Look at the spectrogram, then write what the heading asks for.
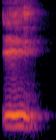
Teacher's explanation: Em espanhol, ela vai ter sempre o som como se fosse um E com acento circunflexo, então é um som fechado, E. Em espanhol não existe o som de E.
